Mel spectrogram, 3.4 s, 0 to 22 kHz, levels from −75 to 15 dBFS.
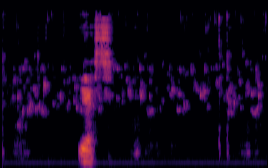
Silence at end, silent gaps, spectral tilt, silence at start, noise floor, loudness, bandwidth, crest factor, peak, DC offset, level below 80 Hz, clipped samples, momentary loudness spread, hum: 0.1 s; none; -1.5 dB/octave; 0.2 s; -49 dBFS; -23 LUFS; 17 kHz; 26 dB; -6 dBFS; under 0.1%; -76 dBFS; under 0.1%; 24 LU; none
